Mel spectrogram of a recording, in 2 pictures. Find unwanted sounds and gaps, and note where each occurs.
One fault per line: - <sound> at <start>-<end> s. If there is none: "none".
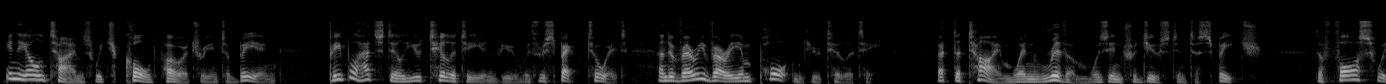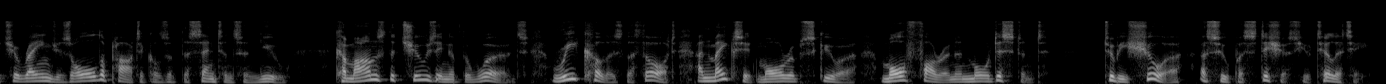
none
